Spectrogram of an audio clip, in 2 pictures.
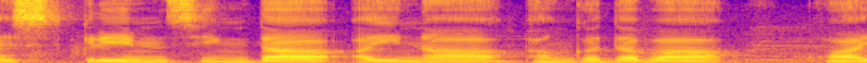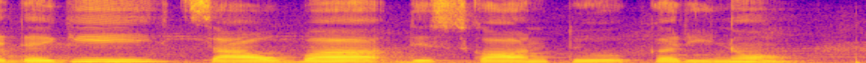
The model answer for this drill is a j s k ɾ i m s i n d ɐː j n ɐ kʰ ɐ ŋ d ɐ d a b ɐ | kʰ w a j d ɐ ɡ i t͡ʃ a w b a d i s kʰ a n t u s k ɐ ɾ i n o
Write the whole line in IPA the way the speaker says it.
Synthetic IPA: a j s k ɾ i m s i ŋ d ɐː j n ɐ pʰ ɐ ŋ ɡ ɐ d ɐ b ɐ | kʰ w a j d ɐ ɡ i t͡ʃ a w b ɐ d i s k a n t u k ɐ ɾ i n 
